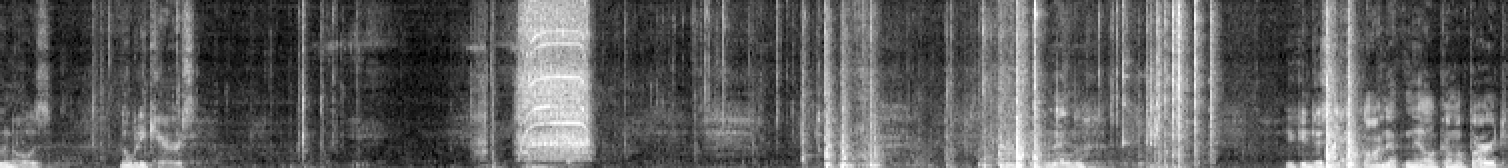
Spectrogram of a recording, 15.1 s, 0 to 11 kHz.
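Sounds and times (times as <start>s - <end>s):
power drill whine: 4.7s - 6.0s
parts clicking and rattling: 4.7s - 12.3s, 13.2s - 13.8s.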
